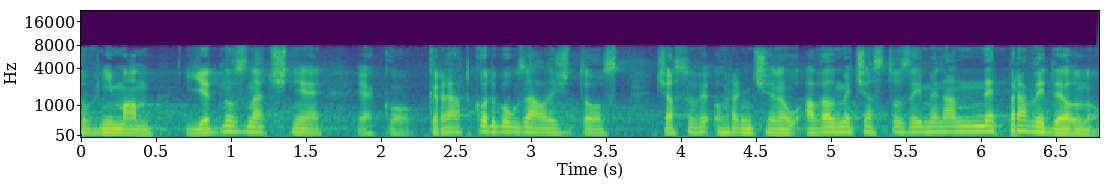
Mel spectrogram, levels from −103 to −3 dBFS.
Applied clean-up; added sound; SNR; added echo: none; none; none; none.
